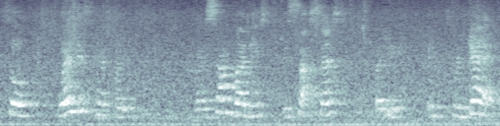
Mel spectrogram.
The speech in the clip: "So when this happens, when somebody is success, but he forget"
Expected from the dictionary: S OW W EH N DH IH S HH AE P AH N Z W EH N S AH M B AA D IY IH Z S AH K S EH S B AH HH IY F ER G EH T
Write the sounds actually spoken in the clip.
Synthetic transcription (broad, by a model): S OW W EH N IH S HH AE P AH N W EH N S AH M B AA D IY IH S AH K S EH S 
